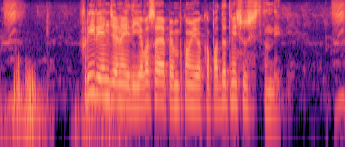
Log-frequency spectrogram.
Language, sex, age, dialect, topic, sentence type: Telugu, male, 18-24, Central/Coastal, agriculture, statement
